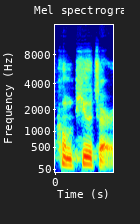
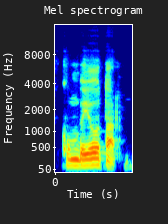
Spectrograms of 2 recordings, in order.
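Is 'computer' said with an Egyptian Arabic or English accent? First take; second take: English; Egyptian Arabic. First: The word is said with English pronunciation. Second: The word is said with Egyptian Arabic pronunciation. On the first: The speaker calls it wrong. "It's not computer" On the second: The speaker calls it right. "It's كمبيوتر. ... you have to destroy the pronunciation"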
